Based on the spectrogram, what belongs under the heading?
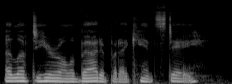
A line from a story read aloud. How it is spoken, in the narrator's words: Crary sighs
